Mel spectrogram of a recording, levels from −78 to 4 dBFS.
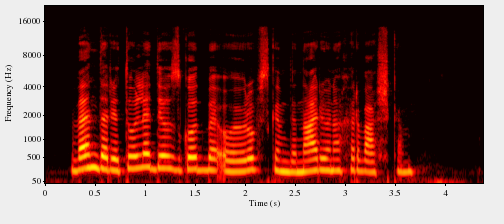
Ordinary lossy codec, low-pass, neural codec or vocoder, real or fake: none; 14.4 kHz; none; real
